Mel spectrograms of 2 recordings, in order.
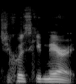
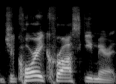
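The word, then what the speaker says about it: Jacory Croskey-Merritt: I I think that he could be one of the Did I say his name right? I'm not looking at my notes right now. Uh Jakori Kroski Merritt. There it is.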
